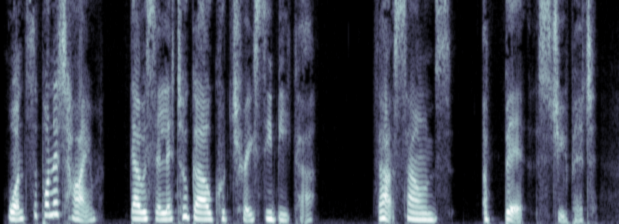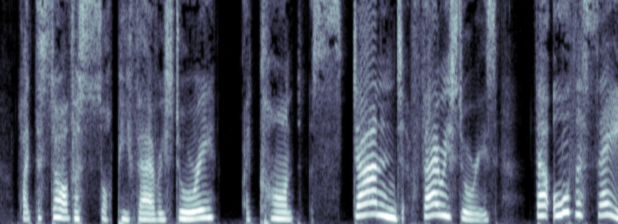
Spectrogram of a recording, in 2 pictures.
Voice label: Narration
